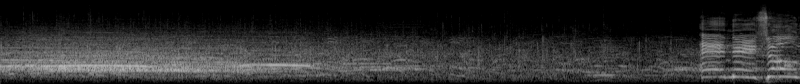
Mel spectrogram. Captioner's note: cheers & applause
